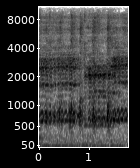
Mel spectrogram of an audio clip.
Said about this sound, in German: Ja, hier sind Schafe. Gut. Und ein Babyschaf.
